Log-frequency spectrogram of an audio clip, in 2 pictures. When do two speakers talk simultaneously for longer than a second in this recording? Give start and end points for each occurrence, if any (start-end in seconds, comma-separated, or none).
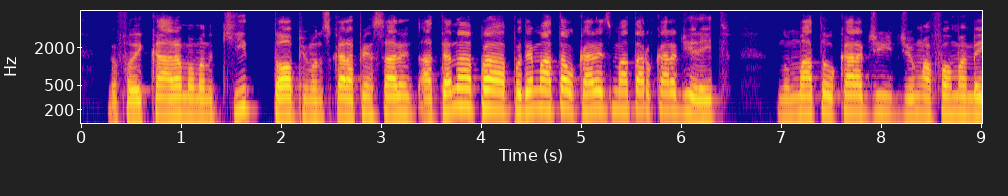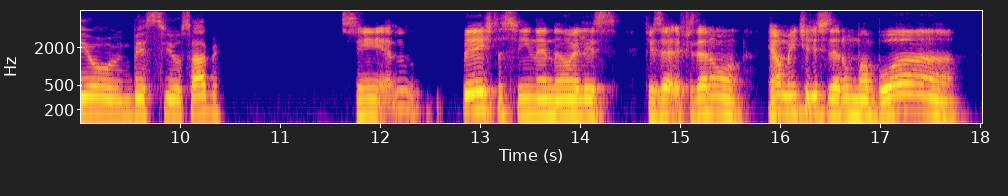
none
